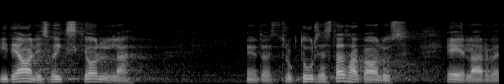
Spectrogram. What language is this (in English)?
Estonian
